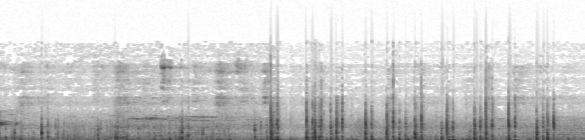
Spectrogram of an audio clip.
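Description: Aerial fireworks display: many shell bursts and crackles going off irregularly, the loudest cluster about three seconds in, with music playing underneath.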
